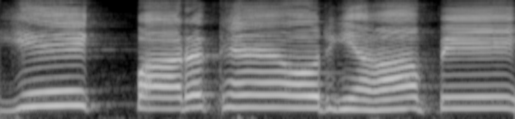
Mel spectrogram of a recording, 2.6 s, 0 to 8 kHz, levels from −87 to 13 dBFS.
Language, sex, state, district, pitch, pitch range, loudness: Hindi, female, Punjab, Pathankot, 295 Hz, 280-310 Hz, -12 LUFS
